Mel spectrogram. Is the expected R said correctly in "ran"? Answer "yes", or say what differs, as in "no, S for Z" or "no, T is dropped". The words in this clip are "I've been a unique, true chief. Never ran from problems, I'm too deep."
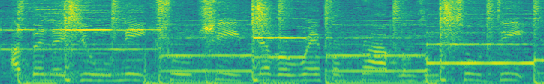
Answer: no, W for R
